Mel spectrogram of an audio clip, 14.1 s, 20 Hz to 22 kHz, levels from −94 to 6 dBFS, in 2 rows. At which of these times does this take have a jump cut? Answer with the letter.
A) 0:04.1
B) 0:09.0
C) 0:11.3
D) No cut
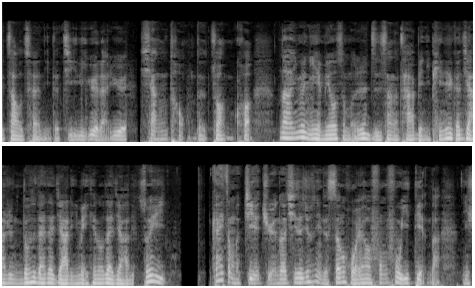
B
